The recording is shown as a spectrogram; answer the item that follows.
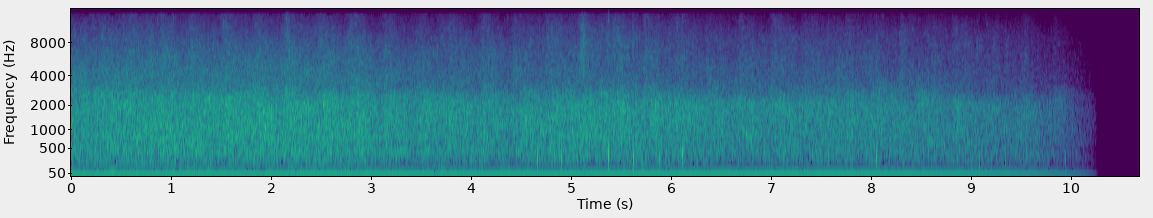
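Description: A large audience applauding, a dense steady clatter of many hands that eases off near the end.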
